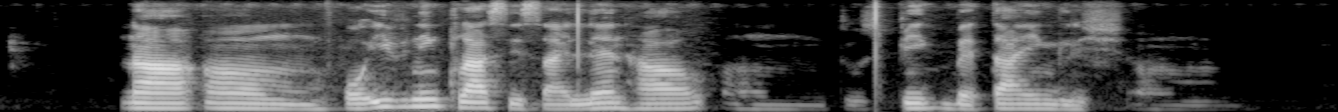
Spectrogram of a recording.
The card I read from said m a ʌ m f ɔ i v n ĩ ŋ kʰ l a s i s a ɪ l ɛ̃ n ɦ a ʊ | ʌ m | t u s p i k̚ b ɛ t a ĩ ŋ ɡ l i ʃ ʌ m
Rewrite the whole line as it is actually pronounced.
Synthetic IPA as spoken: n a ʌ m f ɔ i v n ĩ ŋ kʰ l a s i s a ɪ l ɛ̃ n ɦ a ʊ | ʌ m | t u s p i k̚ b ɛ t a ĩ ŋ ɡ l i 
